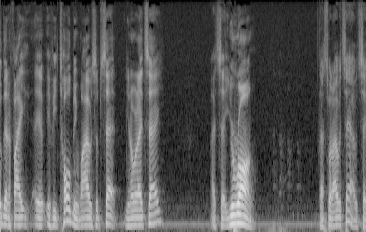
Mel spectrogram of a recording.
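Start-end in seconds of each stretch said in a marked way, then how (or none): 4.5-5.1 loud, emphatic imagined comeback; knee-jerk retort. Retold or imitated. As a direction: bat the idea away at once. His knee-jerk retort to sponsor.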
